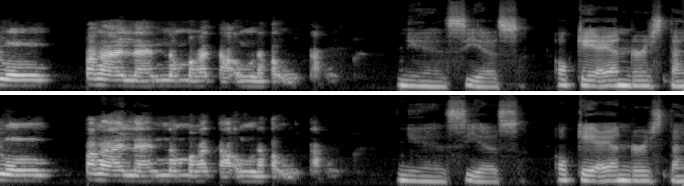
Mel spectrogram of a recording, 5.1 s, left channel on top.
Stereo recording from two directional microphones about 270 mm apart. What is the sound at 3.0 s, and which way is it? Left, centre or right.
A woman's voice, centre.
